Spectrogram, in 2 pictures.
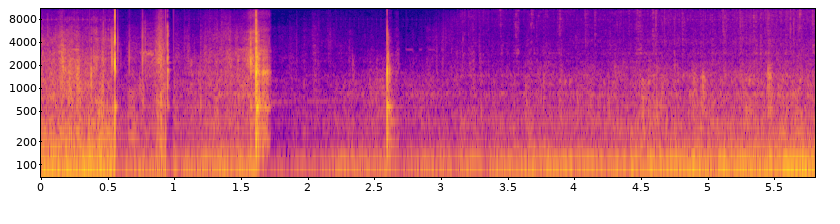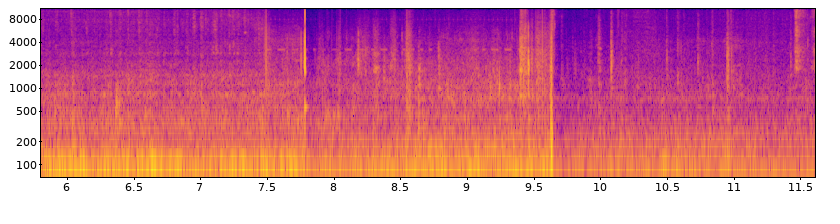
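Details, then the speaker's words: Lada Granta cabin on a rough road after tightening three slightly loose steering cardan joints: low rumble and dull bump thuds, the previous steering rack knock gone. "Потрясающий. Стук прекратился. Я сейчас за рулём."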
